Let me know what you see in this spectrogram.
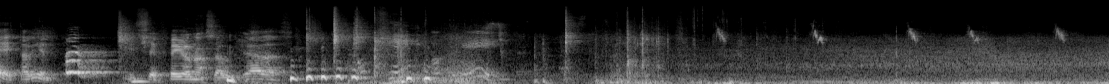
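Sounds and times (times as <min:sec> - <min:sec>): bird chirping: 0:08.1 - 0:08.4, 0:09.0 - 0:09.9, 0:10.5 - 0:10.8.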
